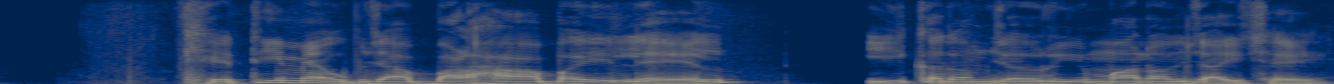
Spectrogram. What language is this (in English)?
Maithili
